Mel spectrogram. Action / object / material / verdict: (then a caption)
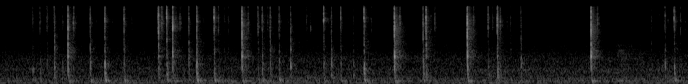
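tap / plastic laptop keyboard / plastic / none. Fingertips tap on the black plastic keycaps of a dark laptop keyboard resting on a wooden desk. Around 26 quick, dry, bright clicks arrive at an uneven typing pace, each dying out almost instantly over a faint low background hum.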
